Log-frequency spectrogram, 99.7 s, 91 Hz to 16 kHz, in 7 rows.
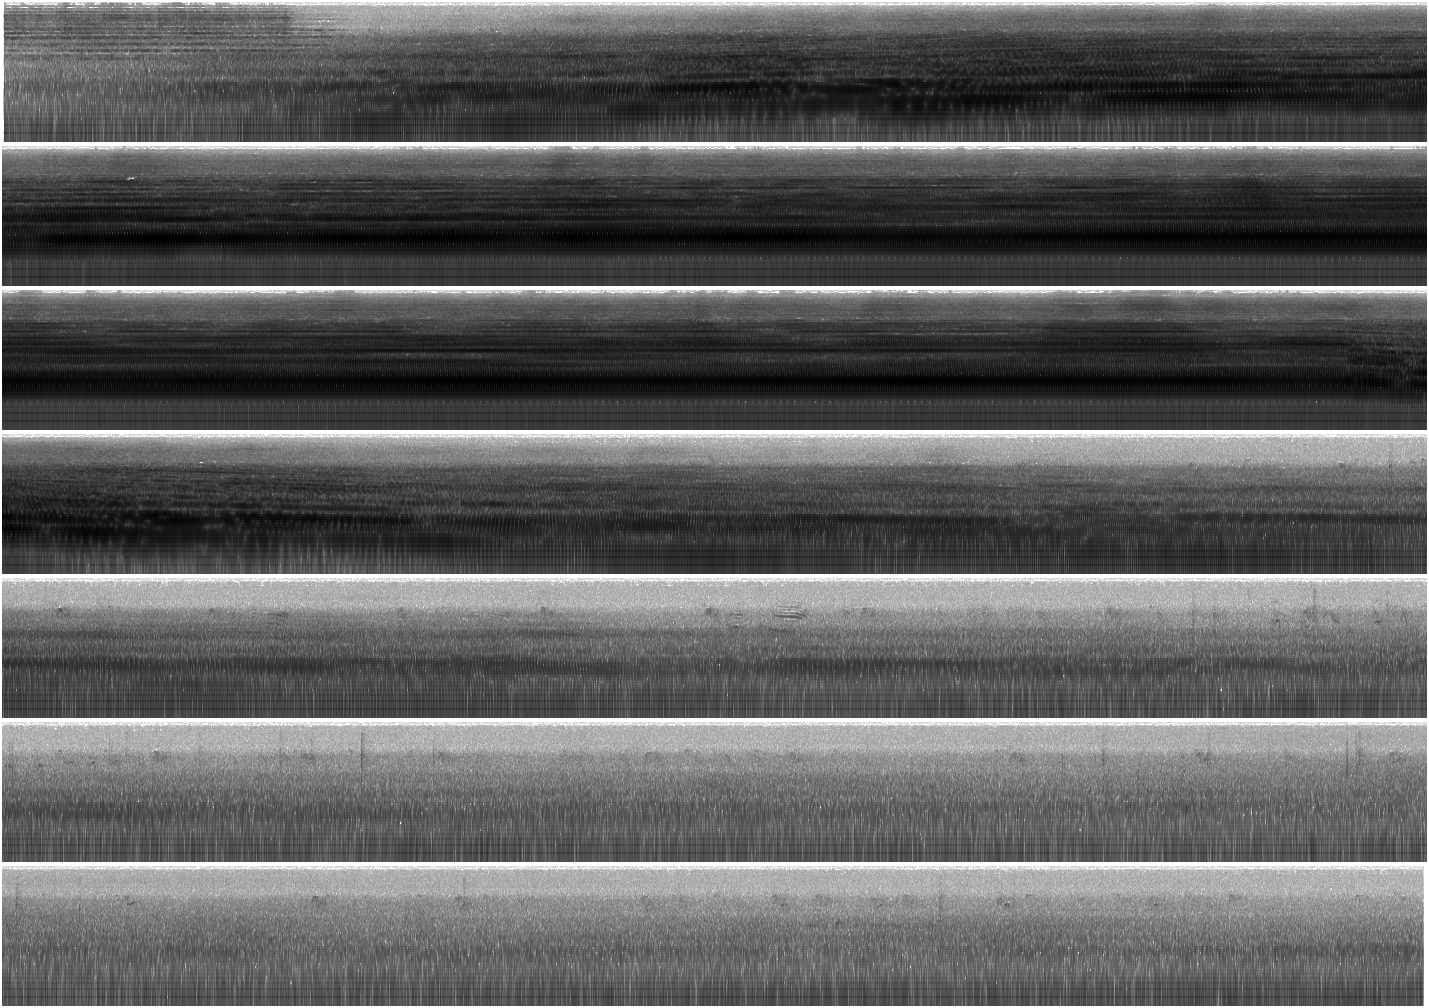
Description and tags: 6-1-09 Kalihi Model 5T
6-02-09. Monthly statewide siren test. Federal Signal 5T 3-phase dual tone siren. Located at the entrance to Kalihi elementary school.
5t, binaural, civil, defense, disaster, emergency, hawaii, honolulu, hurricane, outdoor, raid, siren, test, tornado, tsunami, warning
